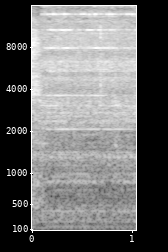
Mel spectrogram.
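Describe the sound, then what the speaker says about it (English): A cleaning machine's alarm, used on a watch bracelet, signals that the second rinse is over with a steady, loud ringing tone that fills the whole short moment. "that was the alarm for the cleaning machine. The second rinse is over"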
